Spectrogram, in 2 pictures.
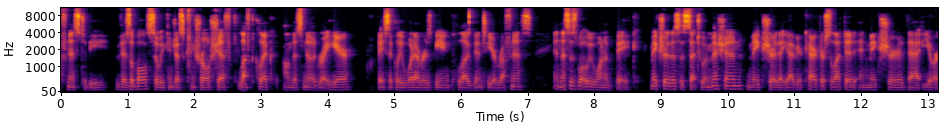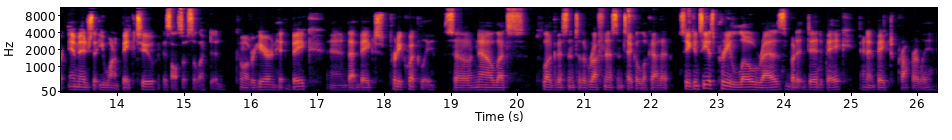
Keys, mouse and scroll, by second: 3.6 ctrl+shift+click, 10.3 click, 13.6 click, 16.5 click, 17.4-17.7 scroll up 2, 18.5-18.8 scroll up 1, 19.0 middle click, 20.2-21.3 drag, 22.1 ctrl+shift+click, 22.7 shift+middle drag, 23.3-23.9 middle drag, 24.5 scroll down 2, 24.7-26.2 middle drag.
